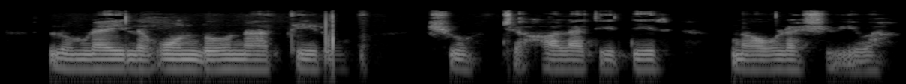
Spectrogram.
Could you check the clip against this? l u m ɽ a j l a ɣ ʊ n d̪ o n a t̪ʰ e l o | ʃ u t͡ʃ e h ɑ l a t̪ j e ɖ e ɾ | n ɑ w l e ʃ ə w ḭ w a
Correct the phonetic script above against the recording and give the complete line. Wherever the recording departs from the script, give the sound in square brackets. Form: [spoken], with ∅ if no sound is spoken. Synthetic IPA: l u m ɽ a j l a ɣ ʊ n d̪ o n a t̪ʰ e [ɾ] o | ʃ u t͡ʃ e h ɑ l a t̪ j e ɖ e ɾ | n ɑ w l [a] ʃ ə w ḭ w a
